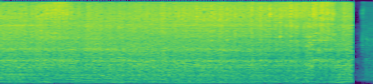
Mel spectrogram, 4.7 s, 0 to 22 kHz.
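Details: 1980 Buick Riviera: fast, somewhat uneven, rough idle set high before cutting out suddenly; keeps dying, owners suspect weak battery or not warm enough, unconfirmed.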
